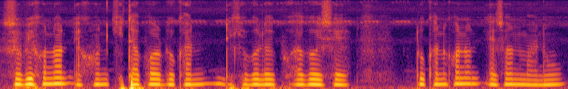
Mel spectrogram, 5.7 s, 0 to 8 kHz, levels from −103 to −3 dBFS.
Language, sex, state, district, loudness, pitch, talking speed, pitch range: Assamese, male, Assam, Sonitpur, -21 LUFS, 170 Hz, 105 wpm, 165-175 Hz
